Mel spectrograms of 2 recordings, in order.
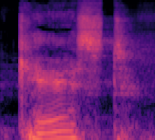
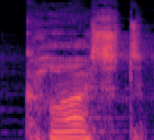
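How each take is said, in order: First: "Cast?" with a flat American a, kast, rising. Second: "Cast" with a broad British ah vowel, kahst. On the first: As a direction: try "Cast?" as an American would, flat a and a questioning lift. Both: Shown as a demonstration. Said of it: "am I saying it like an American?".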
